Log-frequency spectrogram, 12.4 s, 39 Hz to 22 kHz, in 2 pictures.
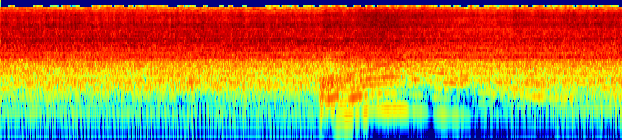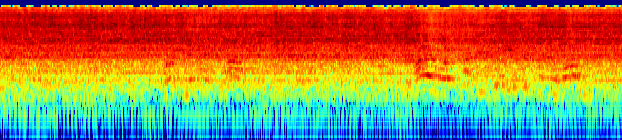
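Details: Stihl TS350 cut-off saw after engine rebuild, fuel freshly mixed, choke off, old blade fitted, already run two hours earlier, warming up; two-stroke revs up cleanly to a high steady scream and settles back without stumbling, normal running.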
